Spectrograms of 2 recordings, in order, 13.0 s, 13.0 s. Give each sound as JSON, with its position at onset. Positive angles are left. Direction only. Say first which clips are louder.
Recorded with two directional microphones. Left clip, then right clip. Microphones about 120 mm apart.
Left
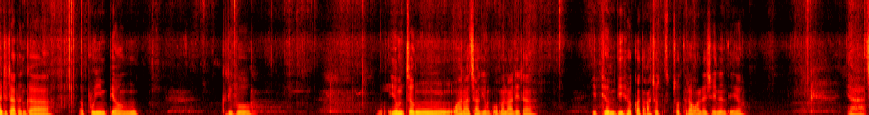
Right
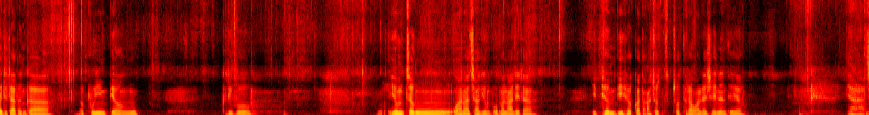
{"t": 0.0, "sound": "speech", "louder": "right 1 dB", "side_deg": 40}
{"t": 0.8, "sound": "crumpling", "louder": "right 4 dB", "side_deg": 10}
{"t": 1.3, "sound": "speech", "louder": "even", "side_deg": 40}
{"t": 2.6, "sound": "a sound", "louder": "right 8 dB", "side_deg": 35}
{"t": 3.3, "sound": "speech", "louder": "right 1 dB", "side_deg": 30}
{"t": 5.8, "sound": "speech", "louder": "right 1 dB", "side_deg": 30}
{"t": 12.1, "sound": "a sound", "louder": "right 11 dB", "side_deg": 35}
